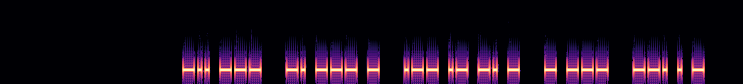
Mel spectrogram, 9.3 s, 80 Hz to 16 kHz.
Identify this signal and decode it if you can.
Morse code, heard as a keyed tone, about 26 wpm, 700 Hz. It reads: DO NOT WANT TO GET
